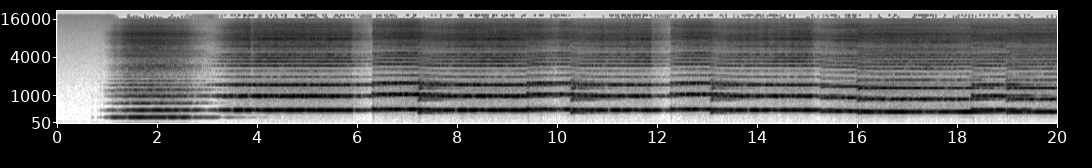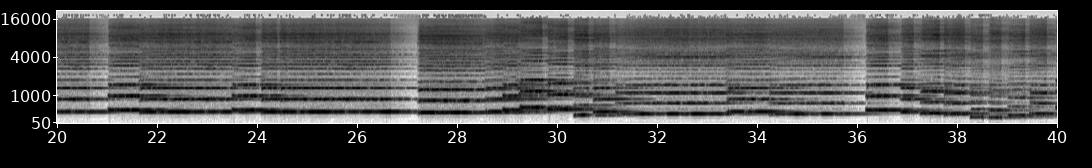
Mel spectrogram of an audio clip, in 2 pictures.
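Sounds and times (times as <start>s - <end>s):
choir singing ooh in E minor: 1.0s - 40.0s.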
